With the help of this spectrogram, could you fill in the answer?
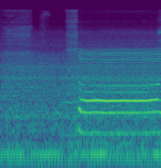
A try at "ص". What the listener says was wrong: سو نہیں. کی سٹی نکالو پہلے.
